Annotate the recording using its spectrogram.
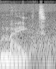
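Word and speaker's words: Maté: It's actually spelt mate, Gabor mate, but and there's no inflection on the e, so it really it should be pronounced mate.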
